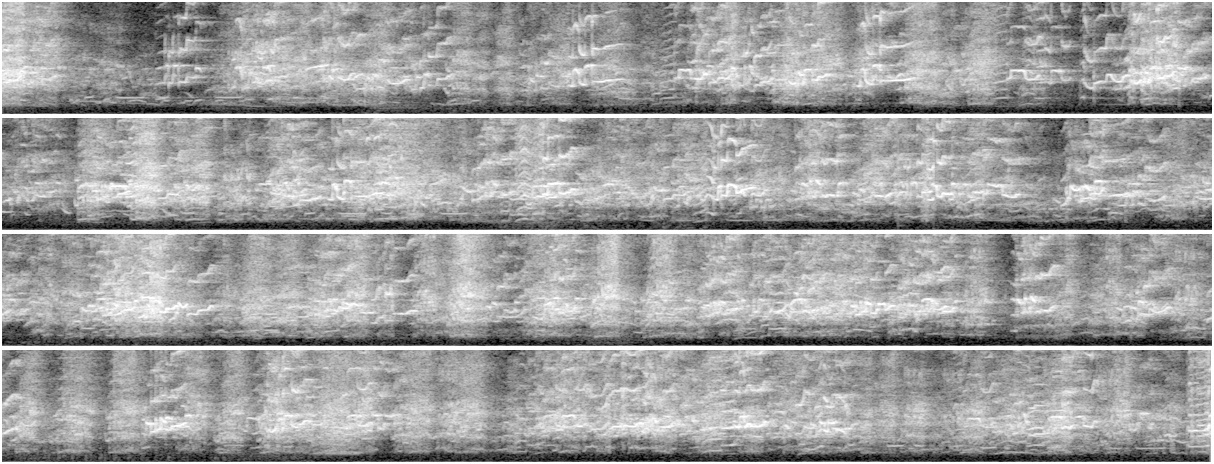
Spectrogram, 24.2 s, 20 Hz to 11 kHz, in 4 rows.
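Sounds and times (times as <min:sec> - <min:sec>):
lorikeets screeching in chorus: 0:00.0 - 0:24.1.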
